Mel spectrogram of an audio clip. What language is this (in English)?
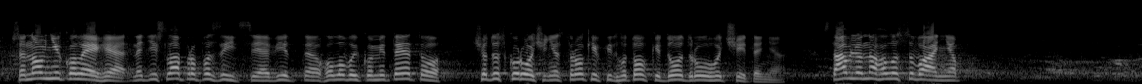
Ukrainian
